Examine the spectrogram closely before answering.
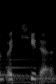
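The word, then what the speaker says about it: vaquita: No, it's actually uh Vakita. spelled like this. It means little cow in Spanish.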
